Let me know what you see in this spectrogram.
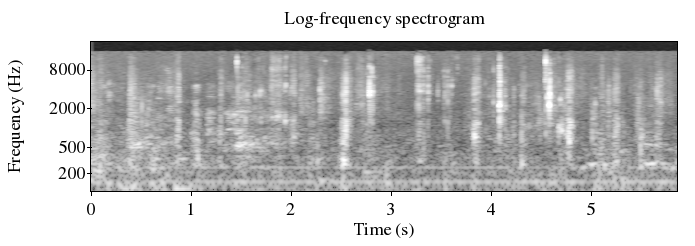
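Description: A person chewing and biting pieces of chicken close to a clip-on microphone: an irregular string of short, sharp mouth clicks and crunches.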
